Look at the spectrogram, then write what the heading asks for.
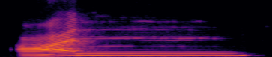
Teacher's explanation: keep the sound in your nose for a longer time. An, and then it is 4 counts long because this is mad munfasil. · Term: akmal gunna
